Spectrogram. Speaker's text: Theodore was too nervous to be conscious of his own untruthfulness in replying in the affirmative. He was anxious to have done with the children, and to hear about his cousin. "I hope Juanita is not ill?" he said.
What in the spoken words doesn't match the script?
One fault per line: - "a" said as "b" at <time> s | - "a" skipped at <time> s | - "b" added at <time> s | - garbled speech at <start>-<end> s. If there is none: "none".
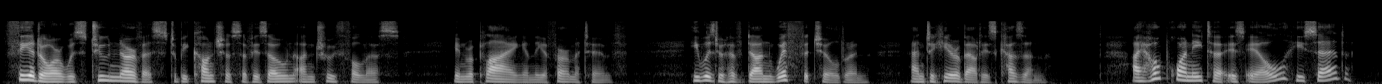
- "anxious" skipped at 7.2 s
- "not" skipped at 12.5 s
